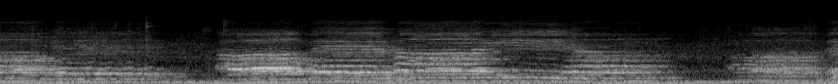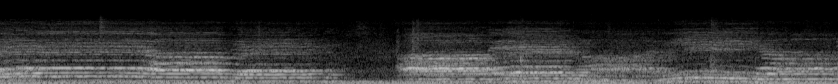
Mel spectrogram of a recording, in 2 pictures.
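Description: A congregation singing together in unison: three long, held phrases with short breaks for breath between them, over a steady low hum.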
